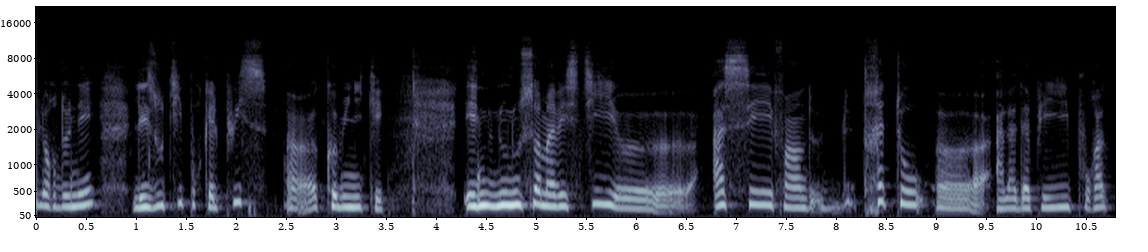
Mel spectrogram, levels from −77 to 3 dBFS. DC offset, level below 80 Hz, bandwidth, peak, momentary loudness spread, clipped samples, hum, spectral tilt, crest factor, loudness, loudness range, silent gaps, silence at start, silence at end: under 0.1%; -64 dBFS; 10.5 kHz; -6 dBFS; 18 LU; under 0.1%; none; -6.5 dB/octave; 16 dB; -23 LUFS; 7 LU; none; 0 s; 0.1 s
